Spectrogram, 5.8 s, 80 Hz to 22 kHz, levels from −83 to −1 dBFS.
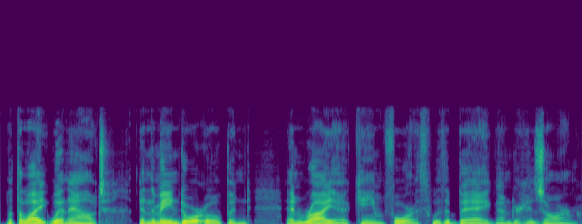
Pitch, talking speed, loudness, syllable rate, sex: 110 Hz, 205 wpm, -18 LUFS, 4.6 syllables/s, male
